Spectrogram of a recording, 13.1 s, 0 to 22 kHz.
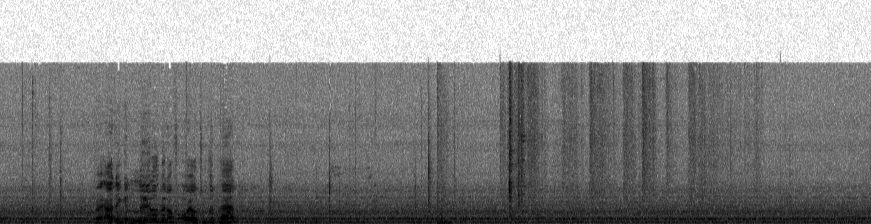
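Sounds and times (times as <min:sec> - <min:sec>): forge air blower hum: 0:00.0 - 0:13.0
light crackles: 0:07.5 - 0:12.0.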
